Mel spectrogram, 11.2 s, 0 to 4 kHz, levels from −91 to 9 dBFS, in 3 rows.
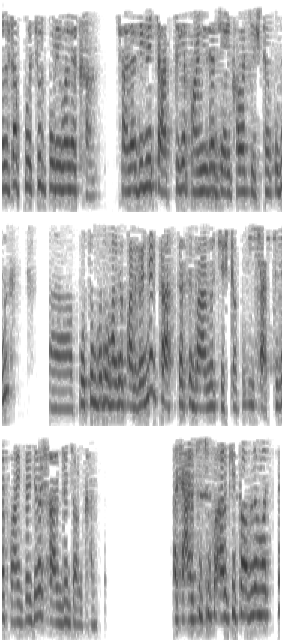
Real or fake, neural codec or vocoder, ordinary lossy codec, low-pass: real; none; MP3, 16 kbps; 3.6 kHz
